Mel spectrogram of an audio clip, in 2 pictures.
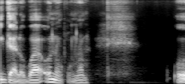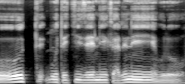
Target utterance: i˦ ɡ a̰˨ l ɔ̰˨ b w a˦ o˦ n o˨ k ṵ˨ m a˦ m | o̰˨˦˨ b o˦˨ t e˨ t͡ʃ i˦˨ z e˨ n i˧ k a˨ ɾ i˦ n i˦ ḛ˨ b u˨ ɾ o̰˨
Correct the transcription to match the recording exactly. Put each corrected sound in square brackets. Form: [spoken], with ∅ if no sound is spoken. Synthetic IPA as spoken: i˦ ɡ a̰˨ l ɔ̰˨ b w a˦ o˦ n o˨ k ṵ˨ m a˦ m | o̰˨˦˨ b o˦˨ t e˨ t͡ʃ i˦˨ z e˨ n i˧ k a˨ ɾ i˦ n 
